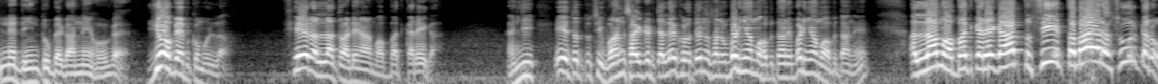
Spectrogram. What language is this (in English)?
Hindi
